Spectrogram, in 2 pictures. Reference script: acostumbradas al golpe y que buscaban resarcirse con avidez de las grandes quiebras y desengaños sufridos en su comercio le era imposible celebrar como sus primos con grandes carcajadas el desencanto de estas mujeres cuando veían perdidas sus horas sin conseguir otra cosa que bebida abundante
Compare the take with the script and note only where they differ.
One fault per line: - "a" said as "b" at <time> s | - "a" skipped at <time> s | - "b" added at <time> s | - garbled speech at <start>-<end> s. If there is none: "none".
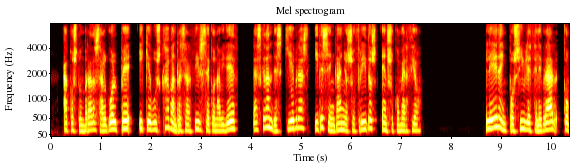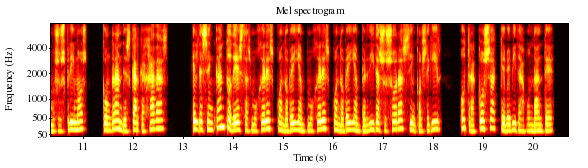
- "de" skipped at 3.8 s
- "mujeres cuando veían" added at 15.5 s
